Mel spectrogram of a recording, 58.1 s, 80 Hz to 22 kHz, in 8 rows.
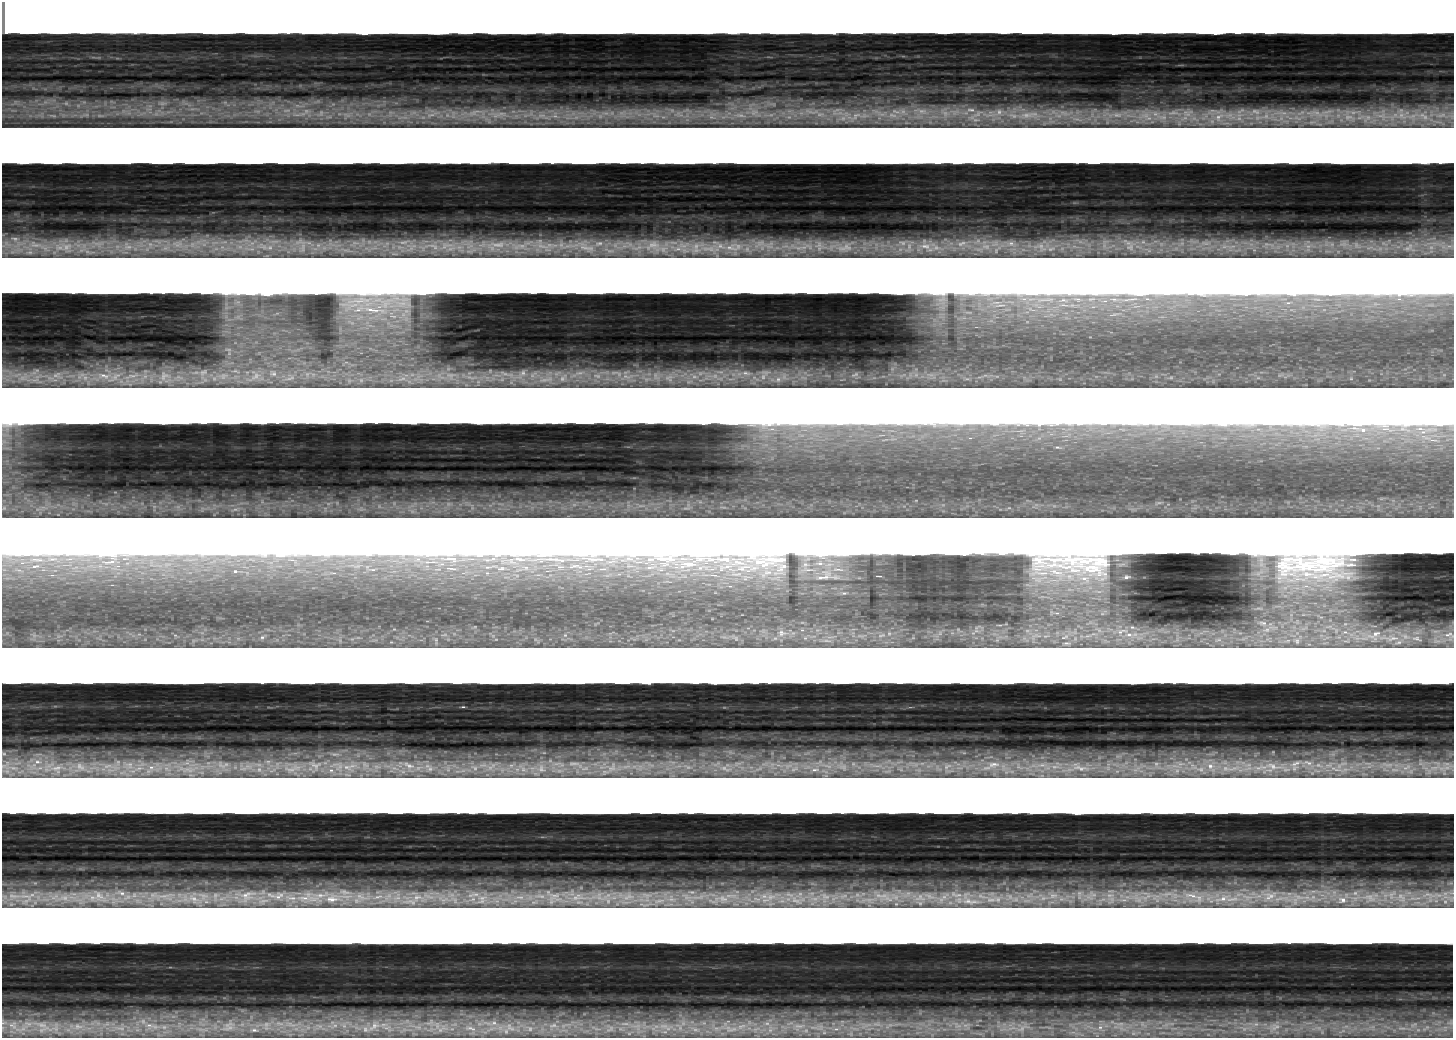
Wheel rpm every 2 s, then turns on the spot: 160, 200, 210, 230, 230, 220, 230, 160, 120, 110, 10, 140, 120, 0, 0, 0, 0, 30, 130, 160, 160, 160, 160, 160, 160, 160, 150, 150, 160.
none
